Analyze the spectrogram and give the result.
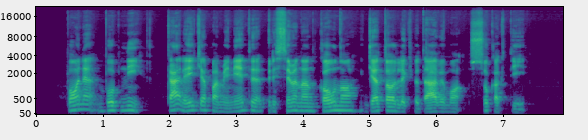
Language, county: Lithuanian, Klaipėda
